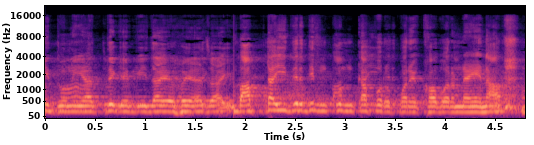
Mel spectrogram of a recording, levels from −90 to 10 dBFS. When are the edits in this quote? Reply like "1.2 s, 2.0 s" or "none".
1.9 s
